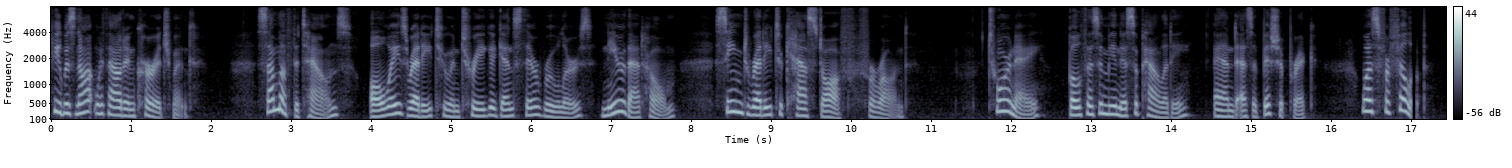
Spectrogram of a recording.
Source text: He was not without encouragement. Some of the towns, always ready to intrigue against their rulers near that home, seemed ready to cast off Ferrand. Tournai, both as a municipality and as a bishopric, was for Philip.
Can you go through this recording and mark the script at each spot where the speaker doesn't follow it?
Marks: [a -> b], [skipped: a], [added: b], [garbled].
He was not without encouragement. Some of the towns, always ready to intrigue against their rulers near that home, seemed ready to cast off Ferrand. Tournai, both as a municipality and as a bishopric, was for Philip.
